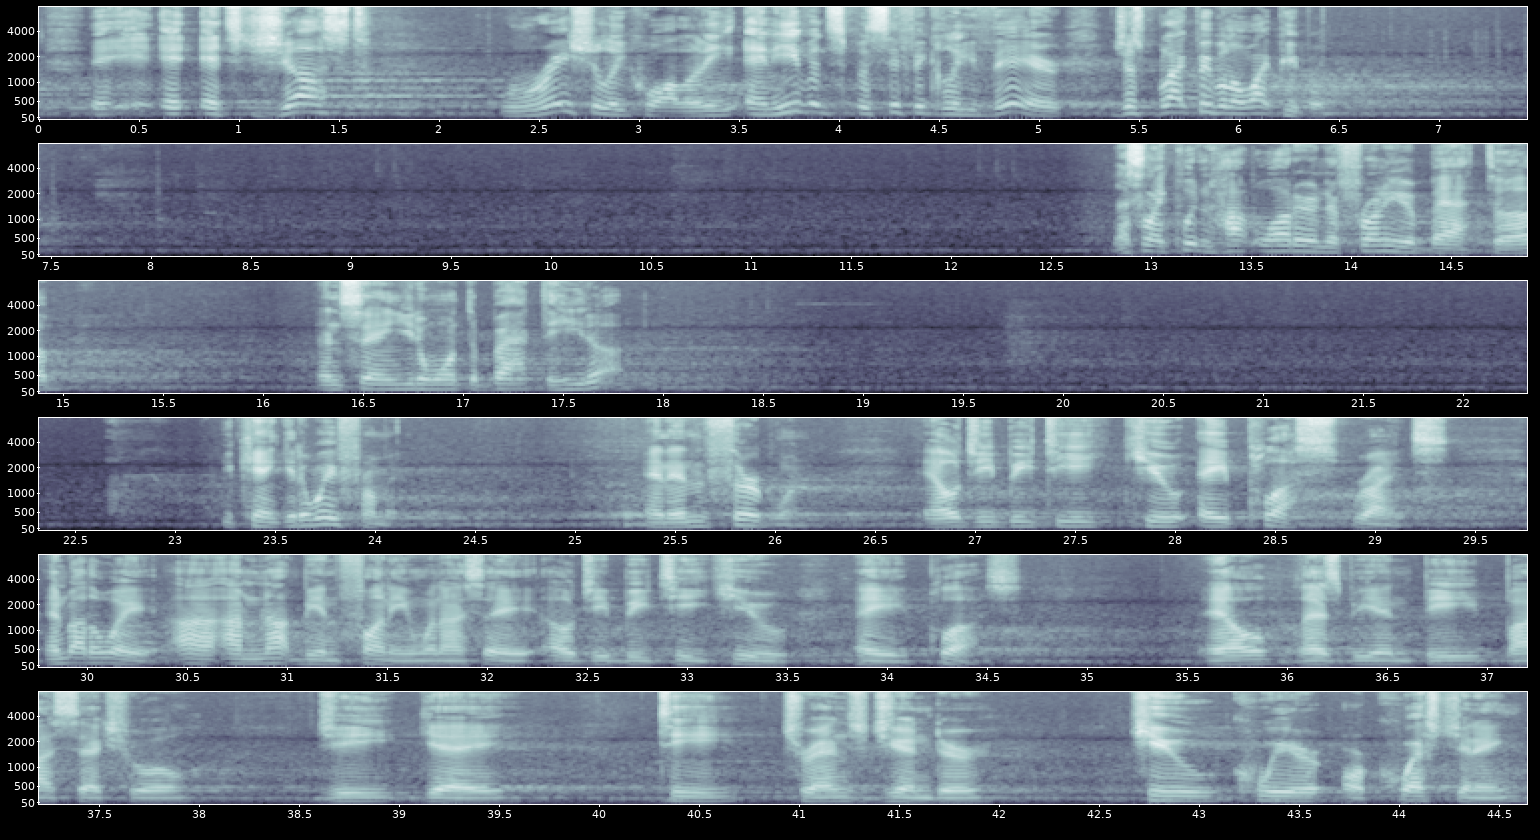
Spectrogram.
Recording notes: This presentation was given on January 16, 2019 at the Sovereign Nations 'Social Justice & The Gospel' Conference in Atlanta, Georgia preceding the G3 Conference.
